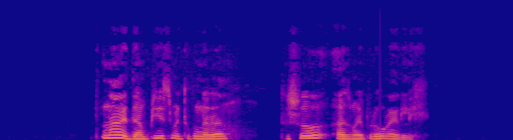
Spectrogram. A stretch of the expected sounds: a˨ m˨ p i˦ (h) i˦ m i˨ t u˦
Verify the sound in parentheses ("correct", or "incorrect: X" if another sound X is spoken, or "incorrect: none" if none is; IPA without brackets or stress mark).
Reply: incorrect: s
